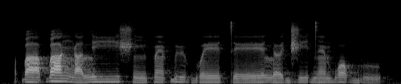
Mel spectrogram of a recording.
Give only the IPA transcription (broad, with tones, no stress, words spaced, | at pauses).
ɓa˨ɓa˦ŋa˨ liː˧ ʃĩ˨pɛ̃˧ɓɨ˦˨ɡʷeː˧ teː˨˦lə˧ d͡ʒi˧dɛ̃˧bɔ˦ bu˨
